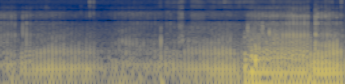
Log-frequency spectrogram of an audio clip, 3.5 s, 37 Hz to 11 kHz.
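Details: An adult male cat, father of a litter of orange kittens gathered in a laundry basket indoors on September 7, 2010, purrs steadily, a deep rumbling vibration that swells louder near the end.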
